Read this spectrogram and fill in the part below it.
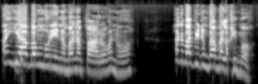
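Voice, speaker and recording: A woman's voice: high voice, lively intonation, quick pace, sharp tone. A woman playing a haughty, scornful villain in a melodrama, taunting and insulting with a sneering delivery. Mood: sneering contempt. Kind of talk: Filipino melodrama acting.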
